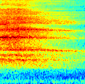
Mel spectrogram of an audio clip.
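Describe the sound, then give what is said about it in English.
A long deep breath is released as one steady, airy hiss that fades slightly toward the end, heard alone without talk. “let's please take a nice deep breath in all together and let it go.”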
